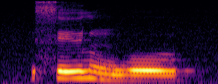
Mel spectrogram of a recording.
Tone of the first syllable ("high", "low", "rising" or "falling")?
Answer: high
